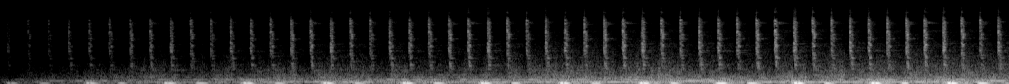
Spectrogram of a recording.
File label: collapse tension, ui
